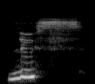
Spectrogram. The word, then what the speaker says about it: loose: opposite of find whereas loose with a s sound not z is an adjective and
